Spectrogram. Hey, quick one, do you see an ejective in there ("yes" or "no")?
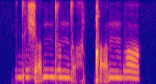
no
